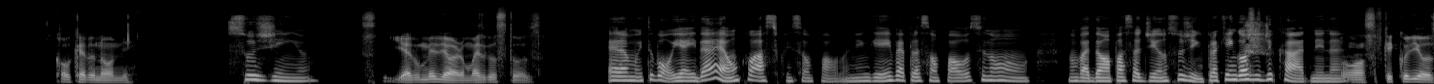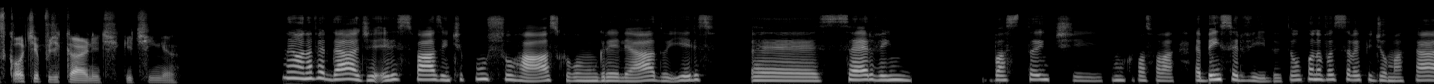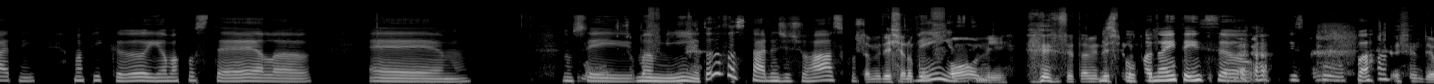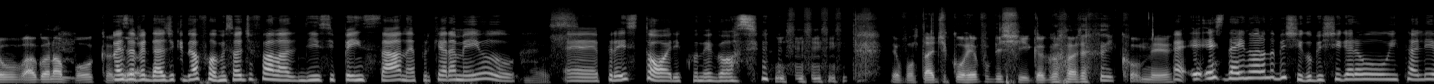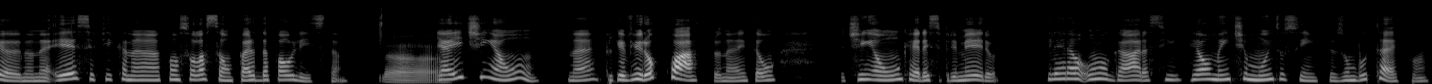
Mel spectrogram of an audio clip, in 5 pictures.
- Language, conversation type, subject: Portuguese, podcast, Você pode me contar sobre uma refeição em família que você nunca esquece?
- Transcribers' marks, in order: other background noise; other noise; chuckle; unintelligible speech; laugh; chuckle; laugh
